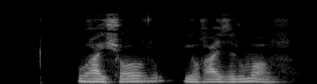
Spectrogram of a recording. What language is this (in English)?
Portuguese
